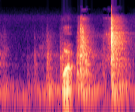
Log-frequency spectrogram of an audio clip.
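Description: A single sharp metallic click near the end as parts of a brake pedal shaft assembly are fitted together by hand, with a short spoken 'yeah' just before it.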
